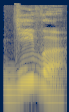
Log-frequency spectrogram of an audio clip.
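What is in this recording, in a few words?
"дивӧ", Komi, female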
